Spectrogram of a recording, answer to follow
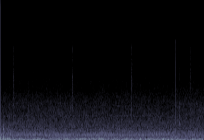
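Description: Motorcycle engine running steadily while riding at road speed, with a low, even rumble and road noise.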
